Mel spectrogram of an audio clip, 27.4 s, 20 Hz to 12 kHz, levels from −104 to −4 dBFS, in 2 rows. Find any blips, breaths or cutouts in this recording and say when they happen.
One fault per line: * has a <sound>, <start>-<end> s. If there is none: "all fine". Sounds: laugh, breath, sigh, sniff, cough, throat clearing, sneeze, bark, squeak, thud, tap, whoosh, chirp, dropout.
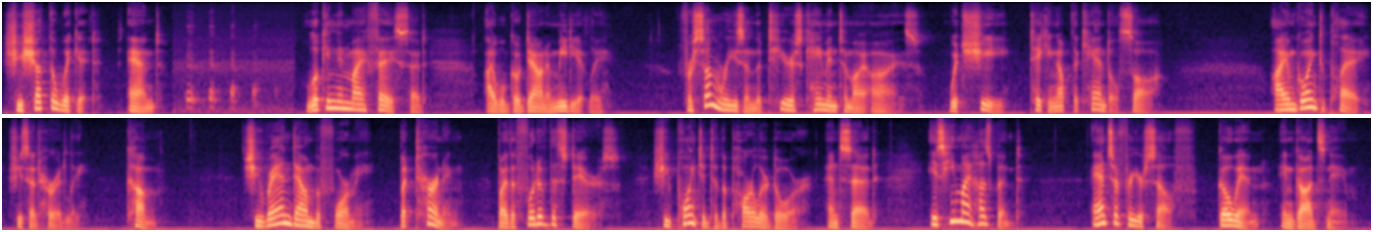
* has a laugh, 1.8-2.8 s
